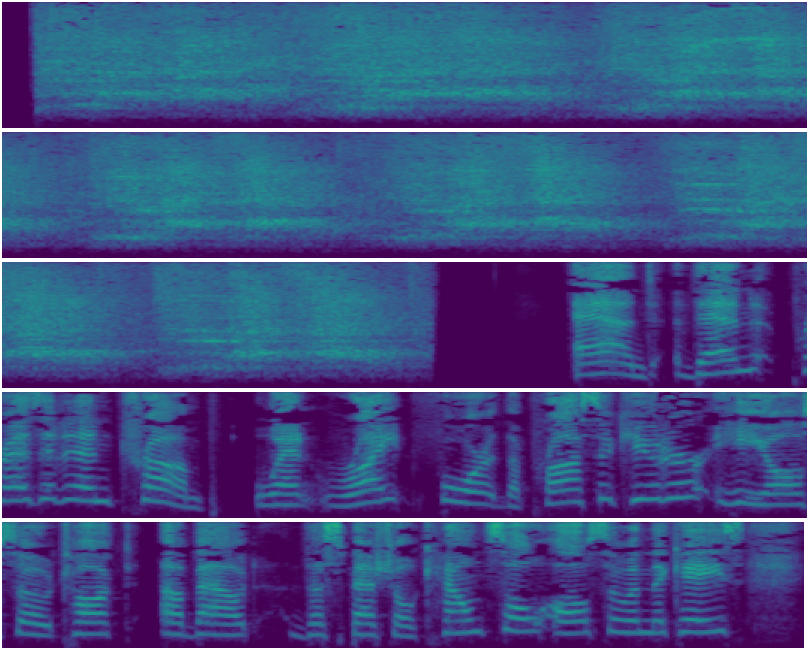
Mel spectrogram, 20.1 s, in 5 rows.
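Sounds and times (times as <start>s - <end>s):
crowd of hundreds chanting in unison: 0.0s - 10.2s
speech: 11.2s - 20.1s.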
